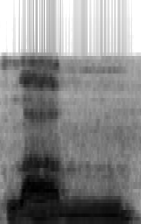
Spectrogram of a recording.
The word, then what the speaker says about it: lama: So it'd be lam-ma. The word lama is lam. It's silent H.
